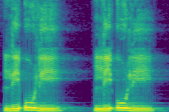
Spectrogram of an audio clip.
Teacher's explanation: تأمل الواو الرمادية في كلمة لأولي لأولي، فإنها لا تلفظ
